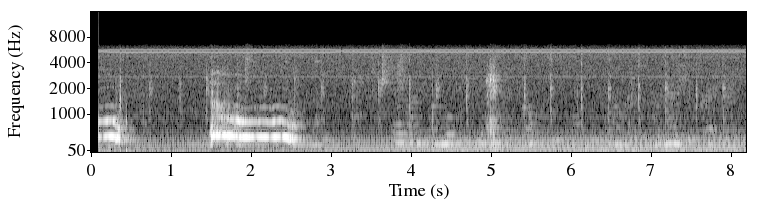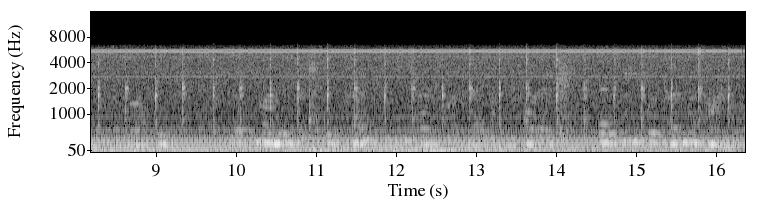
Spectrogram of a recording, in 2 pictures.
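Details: Foxhound; howl; asking for food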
